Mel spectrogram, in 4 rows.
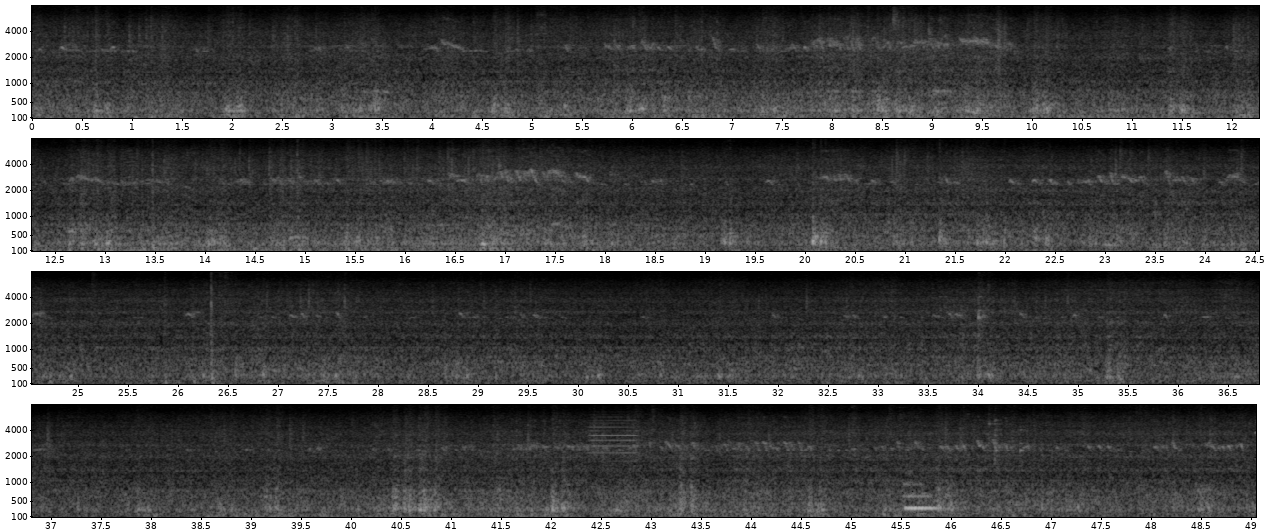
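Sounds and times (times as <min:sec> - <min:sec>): rail-joint clicks: 0:00.0 - 0:49.0
train wheels rumbling on rail: 0:00.0 - 0:49.0.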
